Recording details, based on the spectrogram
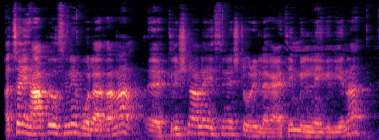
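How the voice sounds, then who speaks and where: A man's voice: on the high side, lively intonation, fairly quick, pushed and bright, roomy sound, poor audio. A man hosting a reaction video, reading social media posts aloud and commenting on them in a casual way, mixing in English phrases.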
